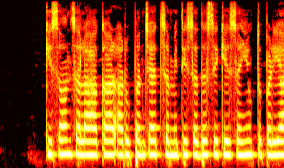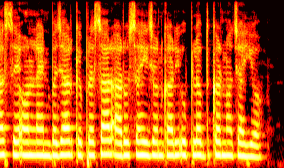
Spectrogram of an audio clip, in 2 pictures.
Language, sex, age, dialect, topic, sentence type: Maithili, female, 41-45, Angika, agriculture, question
